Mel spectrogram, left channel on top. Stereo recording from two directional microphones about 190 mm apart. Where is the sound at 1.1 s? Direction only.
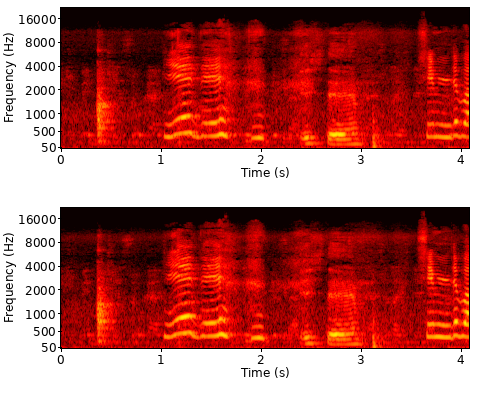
15° right (ahead or behind).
